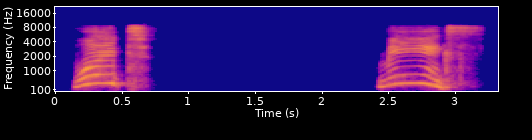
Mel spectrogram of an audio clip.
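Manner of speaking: high squeaky gasped disbelief; stunned surprise. Real, not acted. Streamer amazed at a viewer gifting memberships, high stunned gasp. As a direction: gasp out a name in shock.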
